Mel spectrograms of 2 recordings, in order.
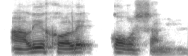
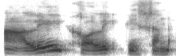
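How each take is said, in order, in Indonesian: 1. Vokal pertama kata terakhir adalah 'o'. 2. Vokal pertama kata terakhir adalah 'i'. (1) "sudah kadung mendengar masuk dalam memori kita" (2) "Sebenarnya itu Kisam"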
